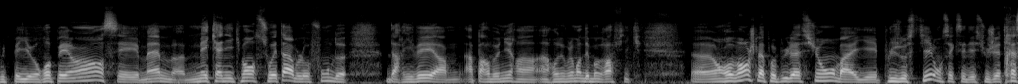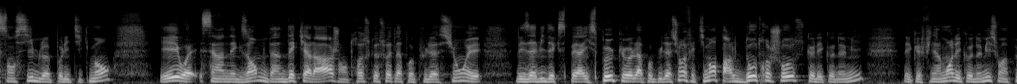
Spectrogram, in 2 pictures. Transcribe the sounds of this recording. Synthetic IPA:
kud̪əpeiøʁɔpeɛ̃sɛmɛmøːekanikmɑ̃swɛt̪ablofɔ̃d̪ə | d̪aʁiveaa̰paʁvəniʁɛ̃ɛ̰̃ʁənuvɛləmɑ̃d̪emɔɡʁafik | øɑ̃ʁəvɑ̃ʃlapɔp̬ylasjɔ̃bailɛplyzɔst̪ilɔ̃sɛkəsɛd̪esyʒɛt̪χɛsɑ̃siblpɔlit̪ikmɑ̃ | ewɛsɛt̪ɛ̃nɛɡzɑ̃pləd̪ɛ̃d̪ekalaʒɑ̃t̪χəsə̥kəswɛt̪lapɔpylasjɔ̃elezavid̪ɛkspɛʁisə̥pøkəlapɔp̬ylasjɔ̃ɛefɛk̚t̪ivmɑ̃paʁld̪ot̪χəʃozkəlekɔnɔmiekəfinalmɑ̃lekɔnɔmiswaɛ̃pø

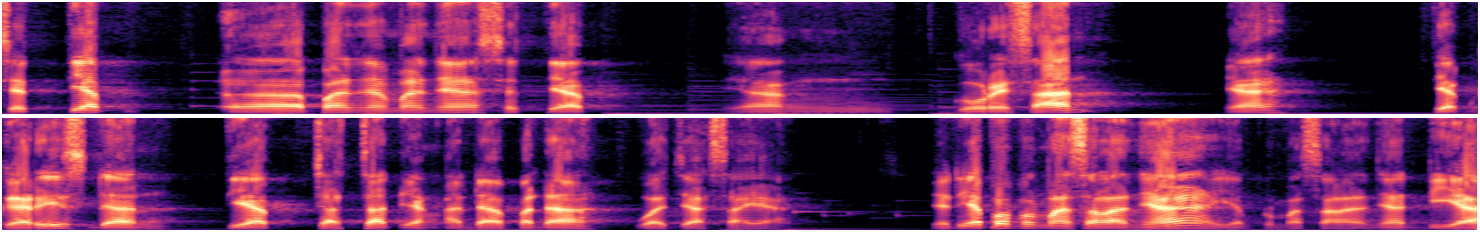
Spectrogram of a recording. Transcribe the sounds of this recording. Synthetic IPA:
sət̪iap̚ | əapanamaɲasət̪iap̚jaŋ | ɡoɾesan | ja | t̪iap̚ɡaɾɪsdan | t̪iap̚t͡ʃat͡ʃat̪̚jaŋa̰dapadawad͡ʒahsa̰ja̰ | d͡ʒadiapapərmasalahɲajaŋpərma̰sa̰la̰ɲadia

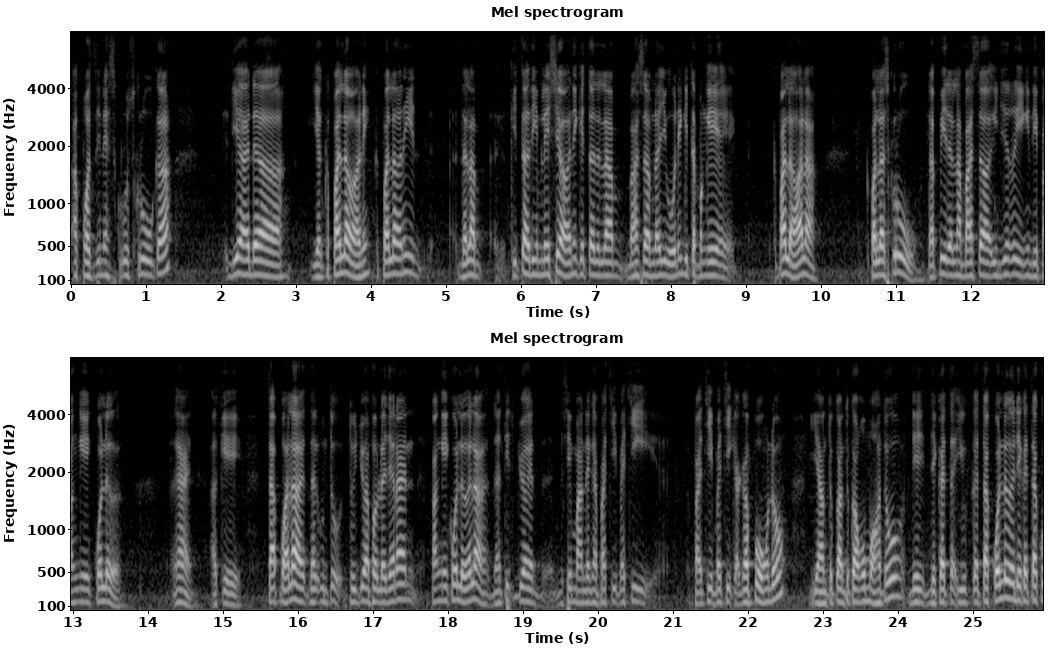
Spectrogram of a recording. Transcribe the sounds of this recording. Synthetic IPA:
ʔapazənɛsə̥kɾusə̥kɾuka | diaːda | jaŋkəpalanikə̥palani | dalamkit̪adiməlesianikit̪adalambaɦasaməlajunik̬it̪apaŋɡe | kəpalalah | kə̥palasə̥kɾut̪apidalambaɦasaind͡ʒənəɾiŋdipaŋɡekolə | ŋanʔo̰ke | t̪apalahdaunt̪ʊʔt̪ud͡ʒuanpəbəlad͡ʒaɾan | paŋɡekoləlahnant̪it̪ud͡ʒuanbəsimandəŋanpat͡ʃiʔpat͡ʃiʔ | pat͡ʃiʔpat͡ʃiʔkaʔkampʊŋd̪ʊh | jaŋt̪ukant̪ukaŋumɔht̪uddiəkat̪ajukat̪akolədiəkat̪ako

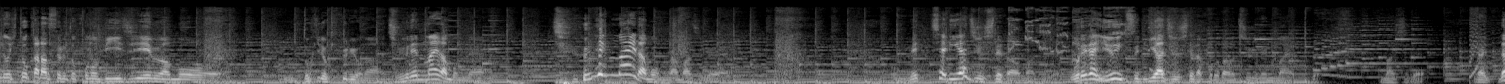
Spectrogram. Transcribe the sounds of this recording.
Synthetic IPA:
ino̞çi̥t̪o̞kaɾasɨɾɯ̟t̪o̞ko̞no̞bʲiːʑiːe̞mɯ̟βamo̞ː | d̪o̞kʲid̪o̞kʲi̥kɯ̟ɾɯ̟jo̞ːnad͡ʑɨːnẽ̞mːae̞d̪amõ̞nːe̞ | d͡ʑɨːnẽ̞mːae̞d̪amõ̞nːamaʑid̪e̞ | mome̞t͡ɕːaɾʲiaʑɨ̃ɰɕi̥t̪e̞t̪ama̰ʑid̪e̞̰o̞ɾe̞ɡajɯ̟it͡sɨɾʲiaʑɨ̃ɕi̥t̪e̞t̪ako̞ɾo̞d̪aod͡ʑɨːnẽ̞mːae̞̰t̪ːe̞ | ma̰ʑid̪e̞̰ | d̪ad̪

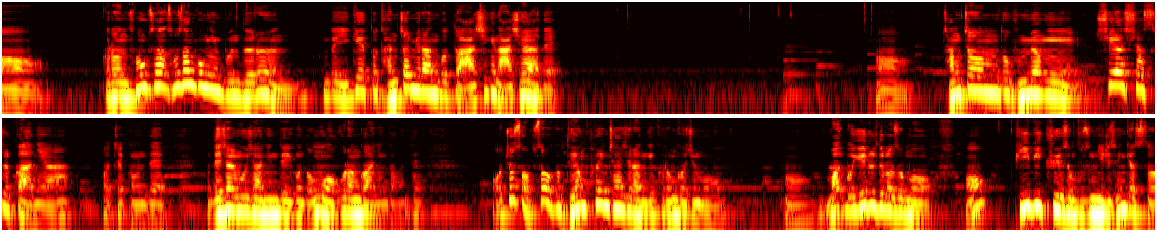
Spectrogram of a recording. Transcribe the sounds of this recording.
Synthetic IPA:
ʌ̰ | kɯɾʌns̬ʰosʰasʰosʰaŋɡoŋinbundɯɾɯnkɯnde̞iɡe̞t͈otant͡ɕ͈ʌmiɾanɯnɡʌt̚t͈oaɕʰiɡina̰ɕʰejade̞ | ʌ̰ | t͡ɕaŋt͡ɕ͈ʌmdopumːjʌŋit͡ɕʰɥiaɕʰuɕʰʌs͈ɯɭk͈ʌaɲiaʌ̰t͡ɕ͈e̞k͈ʌkɯnde̞mʌne̞d͡ʑaɭmoɕ̬ʰiaɲinde̞iɡʌnʌmuʌɡɯɾɦanɡʌaɲinɡakɯnde̞ | ʌ̰t͡ɕ͈ʌs͈uʌps͈ʌkɯte̞jʌŋpʰɯɾeint͡ɕʰad͡ʑiɾanɯnɡe̞kɯɾʌnɡʌd͡ʑimwʌː | mamʌje̞ɾɯɭt̬ɯɾʌs̬ʰʌmwʌʌ | pibikʰjue̞s̬ʰʌmusʰɯnːiɾisʰeŋɡʲjʌs͈ʌ

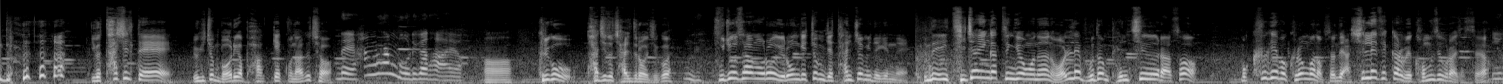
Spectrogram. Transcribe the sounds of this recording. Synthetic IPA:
iɡʌtʰaɕʰiɭt͈e̞joɡit͡ɕomːʌɾiɡapak̚k͈e̞t̚k͈unakɯt͡ɕʰo̰ne̞haŋsʰaŋmʌɾiɡatajoa̰ | kɯɾiɡopad͡ʑidot͡ɕaɭdɯɾʌd͡ʑiɡopud͡ʑos̬ʰaŋɯɾoiɾʌnɡe̞t͡ɕ͈omid͡ʑe̞tant͡ɕ͈ʌmidwe̞ɡe̞nːe̞̰kɯnde̞itid͡ʑainɡatʰɯnɡjʌŋunɯnwʌ̰ɭːe̞p̬odʌnpe̞nt͡ɕʰɯɾasʰʌ | mwʌkʰɯɡe̞mʌkɯɾʌnɡʌnʌp̚s͈ʌɯndea̰ɕʰiɭːe̞sʰe̞k͈aɾɯɭwekʌmuns̬ʰeɡɯɾha̰ɕʰʌs͈ʌjo̰

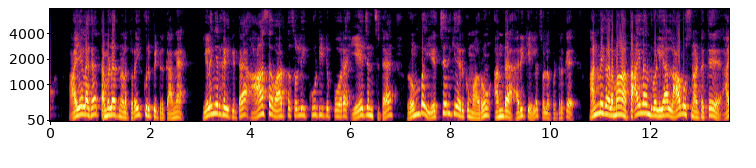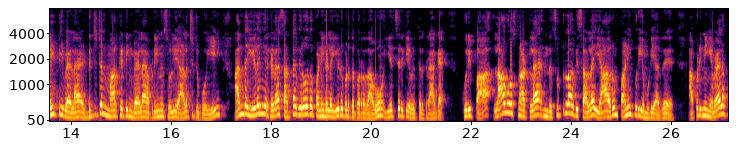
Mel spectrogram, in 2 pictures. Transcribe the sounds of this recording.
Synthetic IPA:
ɐjɐlɐɣɐt̪ɐmɪɭɐɾnɐɭɐt̪ːɯɾɐɪkʊɾɪpːɪʈːɪɾɯkːa̰ːŋɡɐ | ɪɭɐɲːɐɾɣɐɭkɪʈːɐʔaːsɐʋaːɾt̪ɐsɔlːikuːʈ̬ːɪʈːɯpoːɾɐeːd͡ʒɐnsɪʈːɐ | ɾɔmbɐɛt͡ʃːɐɾɪk̬ːɐɛɾɯkːɯmaːɾɯ̃ɐnd̪ɐʔɐɾɪkːɐjɪlɐsɔlːɐpːɐʈːɪɾɯkːɯ | ɐnmɐɪɣaːɭɐmaːt̪aːjlaːnd̪ʋɐɭɪjaːaːʋoːsnaːʈːɯkːɯɐɪʈːiʋeːɭɐɖɪd͡ʒɪʈːɐlmaːɾkɛʈːɪŋɡʋeːɭɐɐpːɐɽɪnːɯsɔlːiɐɭɐt͡ʃːɯʈːɯpoːji | ɐnd̪ɐɪɭɐɲɐɾɣɐɭɐsɐʈːɐʋɪɾoːðɐpɐɳɪɣɐɭiːɽɯp̬ɐɽɯt̪̬ːɐpːɐrrɐða̰ːʋɯ̃ɛt͡ʃːɐɾɪkːeɛʋɐt̪ːɪɾɯkːɪɾaːɣɐ | kʊɾɪpːaːlaːʋoːsnaːʈːɪlɐɪnd̪ɐsʊʈːɾɯlaːʋɪsaːlɐjaːɾɯmpɐɳɪp̬ːʊɾɪjɐmʊɽɪjaːðɯ | ɐpːɐɽiniːŋɡɐʋeːɭɐp

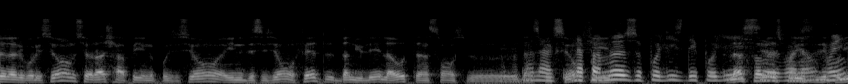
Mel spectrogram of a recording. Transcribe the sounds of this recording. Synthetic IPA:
elaɾevɔlysjɔ̃məsjøɾaʃapχiynopozisjɔ̃eynd̪esizjɔ̃ɔfɛt̪d̪anylelaot̪ɛ̃sɑ̃səd̪ɛ̃sɛksjɔ̃afamøzpɔlisd̪epolilafamøzvpolisd̪ei

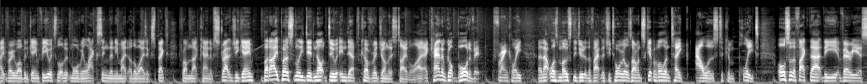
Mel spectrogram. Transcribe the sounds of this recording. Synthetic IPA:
aɪtvɛɹiwɛlˠbiðɨɡẽɪ̃ɱfə˞jɨɨtsəlɪɾl̩ˠbɪt̚mɔɹɹɨlæksɪ̃ŋðɨ̃njɨmaɪɾʔʌðə˞waɪzɨkspɛk̚t | fɹʌ̃mðə̰t̚kʰãɪ̃ndʌv̥stɹ̥æɾɨd͡ʒiɡẽɪ̃mbʌɾaɪpʰɜ˞sn̩l̩ˠidɨdⁿnət̚d̥ɨɪ̃ndɛp̚θkʰʌvə˞ɨd͡ʒn̩ðɪstʰaɪɾl̩ˠa̰ɪaɪkʰãɪ̃ndɨvɡɑt̚b̥ɔɹɾʌvɪt̚ | fɹæ̃ŋkʰli | ə̃nðə̰ʔwʔʌzmoʊstˡlidʉɾɨðəfæk̚ðɨt̚ʰʉtʰɔɹil̩ˠzə˞ə̃nskɪpəbəlˠə̃ntʰeɪkʔaʊə˞z̥tʰɨkʰɨ̃mpʰl̥it | ʔɔlˠsoʊðəfæk̚ðət̪̚ðɨvɛɹiɨs

